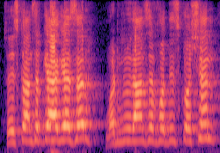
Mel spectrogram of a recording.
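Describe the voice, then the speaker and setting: A man's voice: extremely high pitch, fairly even intonation, fairly quick, clear, resonant tone. A man teaching a live online class, coaxing and repetitive, freely mixing English phrases into his explanations. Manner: coaxing, repetitive, mixes English phrases, calls students "beta". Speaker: online tutor.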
